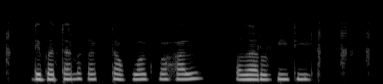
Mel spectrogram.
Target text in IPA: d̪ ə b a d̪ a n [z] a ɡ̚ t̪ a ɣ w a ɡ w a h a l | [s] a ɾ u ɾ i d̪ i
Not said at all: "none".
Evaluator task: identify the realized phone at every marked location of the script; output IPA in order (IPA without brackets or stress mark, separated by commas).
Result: ɣ, z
